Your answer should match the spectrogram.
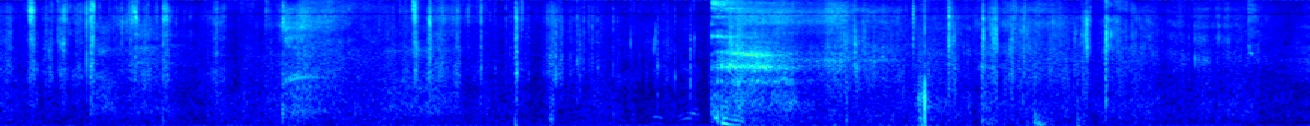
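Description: Faint crunching of snow packed into a glass jar by gloved hands, with audible breaths. About six seconds in the sound jumps louder, with a short falling breath sound followed by a few sharp clicks.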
